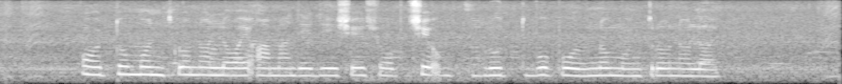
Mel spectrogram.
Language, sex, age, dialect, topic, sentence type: Bengali, female, 18-24, Standard Colloquial, banking, statement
